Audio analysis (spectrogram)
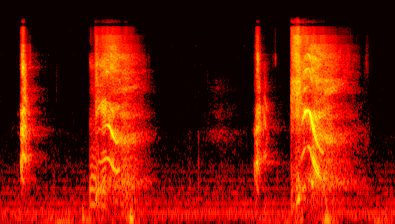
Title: Cute, Girly, Induced Sneezes (FIT!)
